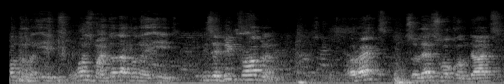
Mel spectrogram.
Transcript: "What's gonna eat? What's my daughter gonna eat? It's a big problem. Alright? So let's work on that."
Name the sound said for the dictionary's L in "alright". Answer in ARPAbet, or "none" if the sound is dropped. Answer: none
